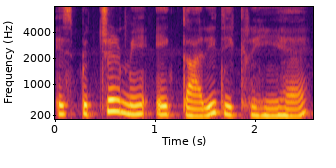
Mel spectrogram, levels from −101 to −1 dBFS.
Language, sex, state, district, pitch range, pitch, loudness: Hindi, female, Assam, Kamrup Metropolitan, 200-230 Hz, 225 Hz, -16 LUFS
